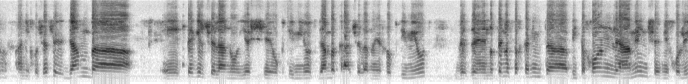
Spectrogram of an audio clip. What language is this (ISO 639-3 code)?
heb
